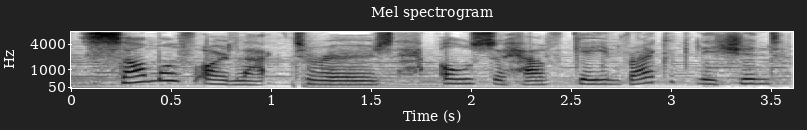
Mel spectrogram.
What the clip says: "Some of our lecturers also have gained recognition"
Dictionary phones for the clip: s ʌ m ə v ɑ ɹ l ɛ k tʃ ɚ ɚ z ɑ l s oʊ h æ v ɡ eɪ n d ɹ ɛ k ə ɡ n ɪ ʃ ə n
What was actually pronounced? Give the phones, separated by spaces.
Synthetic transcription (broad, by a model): s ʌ m ə v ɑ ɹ l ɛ k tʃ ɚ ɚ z ɑ l s oʊ h æ v ɡ eɪ n d ɹ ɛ k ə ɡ n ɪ ʃ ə n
